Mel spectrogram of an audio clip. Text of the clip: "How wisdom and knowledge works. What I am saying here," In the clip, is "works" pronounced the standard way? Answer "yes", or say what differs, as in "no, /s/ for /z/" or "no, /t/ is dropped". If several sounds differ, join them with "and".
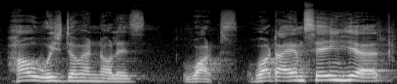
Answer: yes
